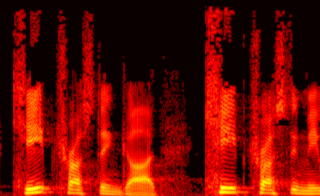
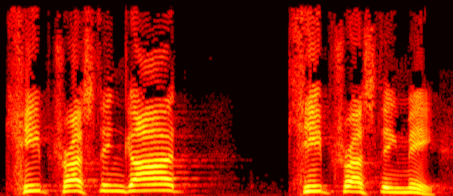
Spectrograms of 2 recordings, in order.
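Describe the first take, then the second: First: Gentle reassurance. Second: Loud, high, slow exhortation; emphatic urging. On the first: Jesus consoling disciples who will fail, gently reassuring. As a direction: reassure them in a lowered voice. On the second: Jesus urging his disciples to keep trusting, loud and emphatic. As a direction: urge it out loudly, pitched up. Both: Acted.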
